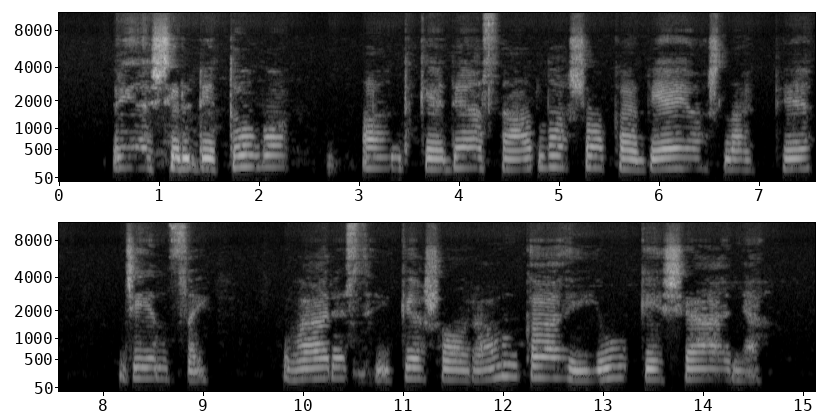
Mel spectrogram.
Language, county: Lithuanian, Klaipėda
